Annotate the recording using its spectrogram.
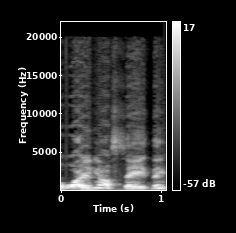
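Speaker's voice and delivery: plain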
